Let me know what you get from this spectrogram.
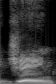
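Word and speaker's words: Jayne: there's an author named i think it's pronounced jane ann krentz j-a-y-n-e and she her stuff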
